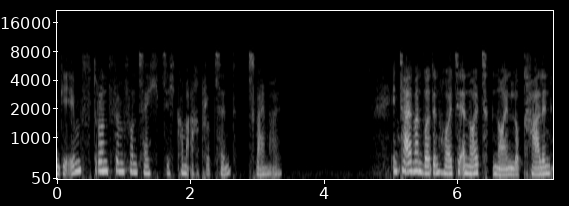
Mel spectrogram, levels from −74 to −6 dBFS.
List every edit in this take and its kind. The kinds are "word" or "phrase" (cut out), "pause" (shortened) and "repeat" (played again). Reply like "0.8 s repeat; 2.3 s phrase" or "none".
6.5 s word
